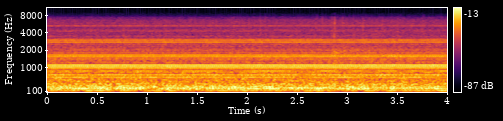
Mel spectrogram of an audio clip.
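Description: Steady electrical hum and hiss with several constant tones, the strongest a mid-pitched one: background noise of the recording setup, with no other sound.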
